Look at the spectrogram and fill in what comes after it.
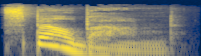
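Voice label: "spellbound", English, British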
